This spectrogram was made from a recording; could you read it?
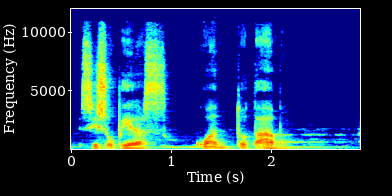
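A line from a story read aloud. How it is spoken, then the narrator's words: Low soft voice. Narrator (Spanish): le dije en voz baja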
